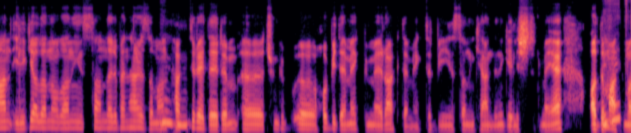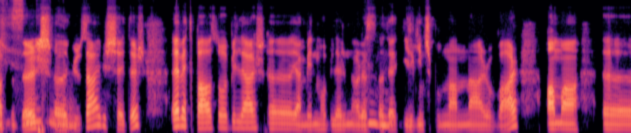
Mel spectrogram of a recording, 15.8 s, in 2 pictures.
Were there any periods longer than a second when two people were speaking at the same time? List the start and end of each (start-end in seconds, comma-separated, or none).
7.5-8.9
